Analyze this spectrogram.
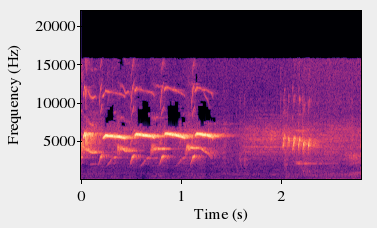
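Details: Canary song of rapid high repeated chirping phrases, bright and metallic, followed by a short quieter trill after a brief pause.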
